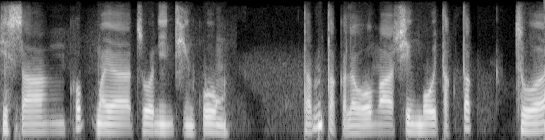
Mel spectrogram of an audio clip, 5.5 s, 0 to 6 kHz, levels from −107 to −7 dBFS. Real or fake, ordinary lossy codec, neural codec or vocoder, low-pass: real; Opus, 32 kbps; none; 5.4 kHz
